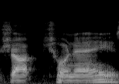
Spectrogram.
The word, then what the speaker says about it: Jacques Tourneur: If I may interject, I think a lot of that photography he was trying to emulate, like Jacques Tourneur, is that how you say his name? – Yeah.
